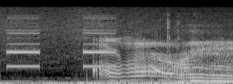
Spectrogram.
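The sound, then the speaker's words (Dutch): An alarm clock rings in two short bursts of steady electronic beeping, then gives way to a busier stretch of sliding tones. “De wekker gaat. En gaat.”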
